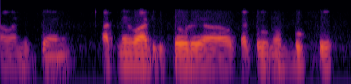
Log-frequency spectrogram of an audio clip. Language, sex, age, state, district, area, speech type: Telugu, male, 18-30, Telangana, Jangaon, urban, conversation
